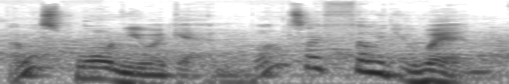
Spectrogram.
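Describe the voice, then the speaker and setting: An actor playing a suave, scheming spy recruiter in an audio drama, courteous and theatrical with formal phrasing. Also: male voice, medium pitch, huge pitch swings, moderate pace, crowd noise. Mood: calm, assured. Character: suave, polite, scheming man recruiting spies.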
